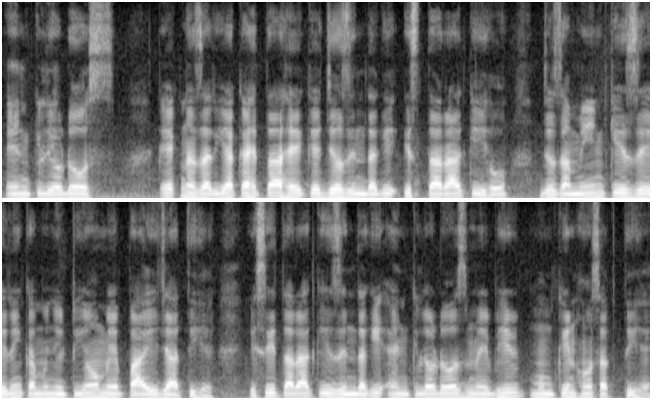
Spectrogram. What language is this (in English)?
Urdu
